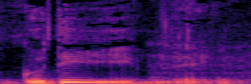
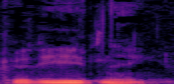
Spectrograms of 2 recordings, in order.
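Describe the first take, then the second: First: It is said in a put-on Dracula voice. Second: It is said in a normal speaking voice.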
